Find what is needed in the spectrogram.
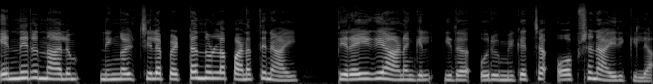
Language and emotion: Malayalam, neutral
